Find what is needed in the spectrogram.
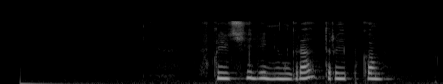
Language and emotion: Russian, neutral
